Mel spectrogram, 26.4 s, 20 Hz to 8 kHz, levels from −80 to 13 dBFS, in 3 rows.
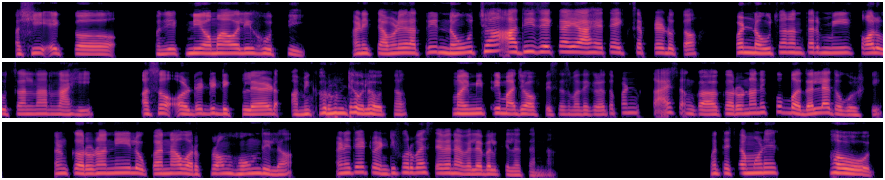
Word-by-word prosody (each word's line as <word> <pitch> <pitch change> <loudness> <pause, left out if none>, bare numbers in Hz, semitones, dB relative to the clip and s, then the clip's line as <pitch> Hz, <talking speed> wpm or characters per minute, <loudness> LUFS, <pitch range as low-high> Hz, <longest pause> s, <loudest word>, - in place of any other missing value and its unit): अशी 185 +4 -2 0.2
एक 190 0 -9
अ, - - +3 0.8
म्हणजे 180 +2 -1
एक 195 - -5
नियमावली 205 0 +4
होती 190 -6 -3 0.5
आणि 200 +2 +2
त्यामुळे 205 +3 +3
रात्री 225 +3 0
9:00च्या 235 +6 +2 0.2
आधी 270 +2 +3
जे 260 +1 +4
काही 260 -1 +4
आहे 235 -1 +5
ते 250 - -1
एक्सेप्टेड 225 0 -3
होतं, 185 -2 -2 0.4
पण 240 0 +4
9:00च्या 210 +2 +1
नंतर 235 +1 -2
मी 225 0 -1
कॉल 220 +1 +4
उचलणार 180 0 -2
नाही 165 -2 -2 0.5
असं 185 +3 0
ऑलरेडी 185 +1 -1
डिक्लेअर्ड 180 -1 +1 0.2
आम्ही 170 +1 -1
करून 210 0 +3
ठेवलं 205 -6 +3
होतं. 165 -1 -1 0.5
मय 190 -1 +4
मी 200 +1 +1
तरी 205 +3 -2
माझ्या 185 -2 +2
ऑफिसेसमध्ये 170 +1 -5
केलं 165 0 -4
होतं. 170 +4 -6
पण 225 0 -6 0.2
काय 235 - -1
सांगा 175 -6 -1
कोरोनाने 195 +5 -1
खूप 260 -4 -6
बदलल्यात 205 +1 +3
हो 170 - -1
गोष्टी. 155 +1 -6
कारण 200 +1 -9
कोरोनानी 205 +3 +2
लोकांना 195 +1 +1
वर्क 180 -4 +1
फ्रॉम 195 +1 -1
होम 190 +3 0
दिलं 165 -3 -1 0.5
आणि 215 +2 0
ते 245 0 +1
24/7 215 +1 -1
अवेलेबल 180 -2 +1
केलं 150 -2 -4
त्यांना. 70 0 -14 1.6
मग 200 - -1
त्याच्यामुळे 210 +3 +1 0.6
हो. 195 -8 +5
200 Hz, 145 wpm, -24 LUFS, 180-220 Hz, 1.6 s, आहे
